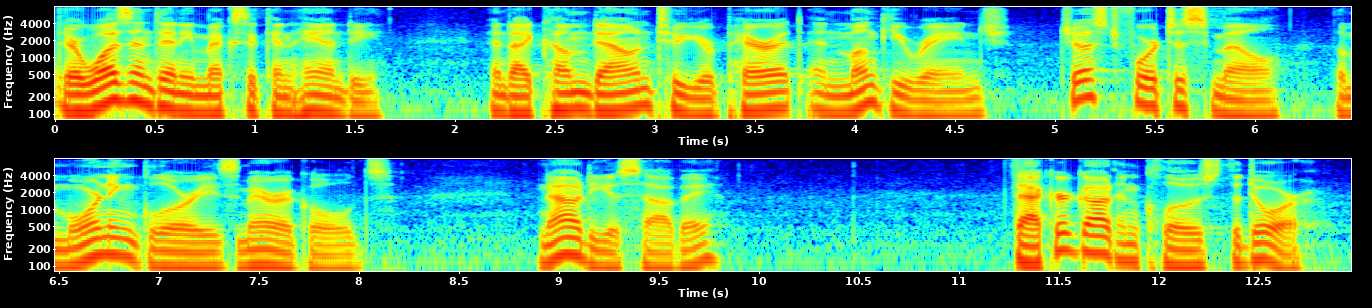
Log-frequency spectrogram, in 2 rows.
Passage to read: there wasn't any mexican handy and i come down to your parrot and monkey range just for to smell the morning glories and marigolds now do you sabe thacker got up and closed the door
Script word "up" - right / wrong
wrong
